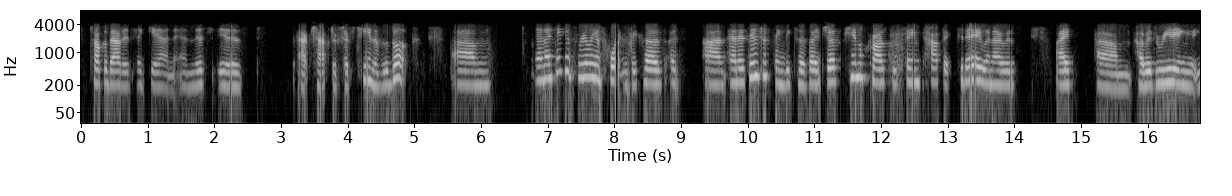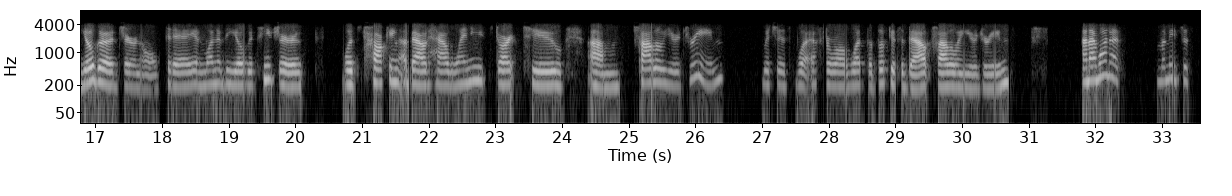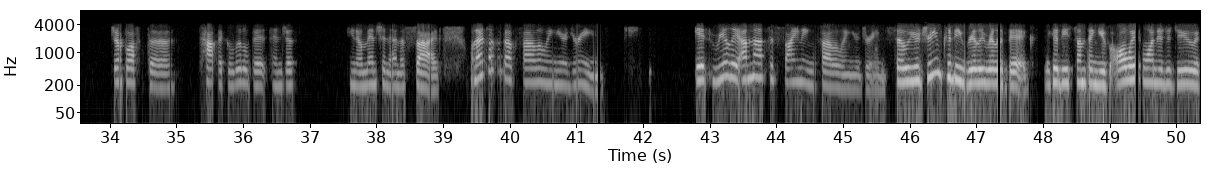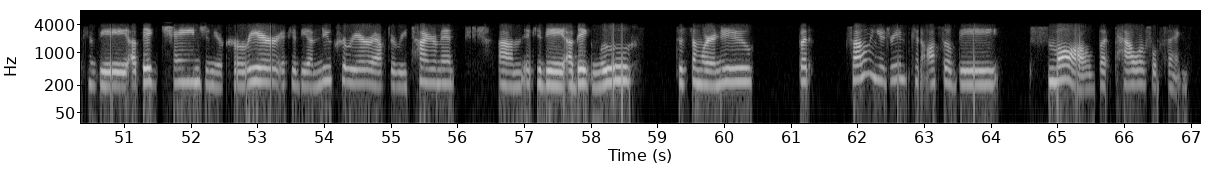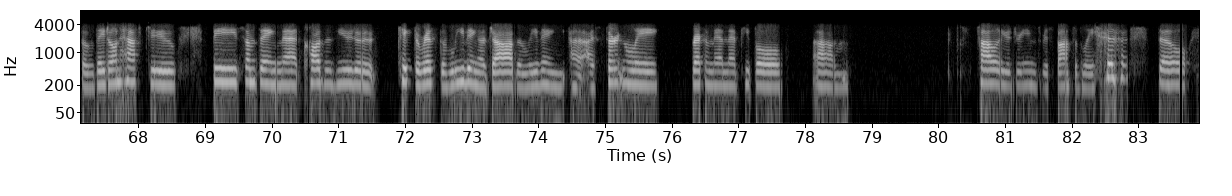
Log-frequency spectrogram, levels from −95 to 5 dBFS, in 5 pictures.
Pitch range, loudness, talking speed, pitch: 195-230 Hz, -26 LUFS, 145 wpm, 210 Hz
